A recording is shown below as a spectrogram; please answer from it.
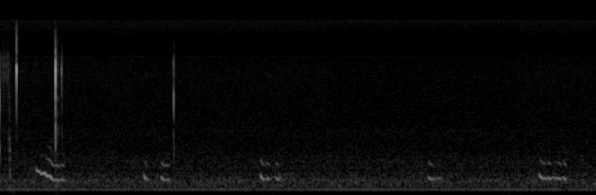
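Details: Sleeping hedgehog snoring and stirring, perhaps dreaming. Short, soft, squeaky snores fall in pitch and come at uneven gaps of about one and a half to two seconds, with a few sharp clicks over a steady low hum.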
